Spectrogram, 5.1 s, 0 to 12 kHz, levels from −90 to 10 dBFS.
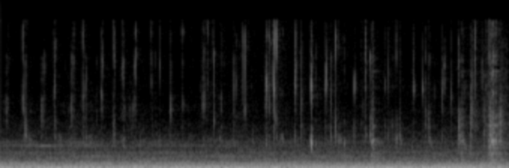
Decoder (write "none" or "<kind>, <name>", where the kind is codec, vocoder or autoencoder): none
